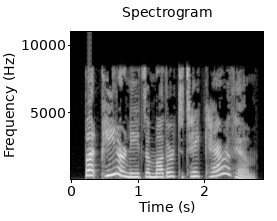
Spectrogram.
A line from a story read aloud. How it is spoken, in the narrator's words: she cried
